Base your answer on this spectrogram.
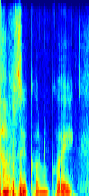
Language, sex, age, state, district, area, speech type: Assamese, female, 60+, Assam, Dibrugarh, rural, spontaneous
